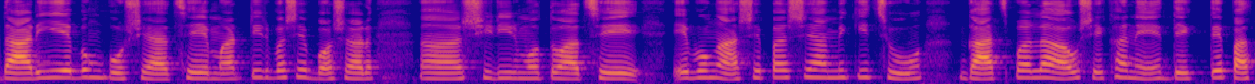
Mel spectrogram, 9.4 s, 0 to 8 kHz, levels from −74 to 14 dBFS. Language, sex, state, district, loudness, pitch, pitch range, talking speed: Bengali, female, West Bengal, Malda, -20 LUFS, 215 Hz, 200-245 Hz, 120 wpm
